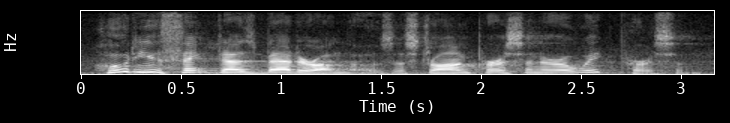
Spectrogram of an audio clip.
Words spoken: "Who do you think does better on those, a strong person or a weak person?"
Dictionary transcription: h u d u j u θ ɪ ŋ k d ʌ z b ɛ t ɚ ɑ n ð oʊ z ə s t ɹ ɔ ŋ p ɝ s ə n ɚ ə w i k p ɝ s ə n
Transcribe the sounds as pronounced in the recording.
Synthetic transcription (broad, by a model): h u d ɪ j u θ ɪ ŋ k d ʌ z b ɛ t ɚ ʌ n ð oʊ z ə s t ɹ ɔ ŋ p ɝ s ə n ɚ ə w i k p ɝ s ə n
